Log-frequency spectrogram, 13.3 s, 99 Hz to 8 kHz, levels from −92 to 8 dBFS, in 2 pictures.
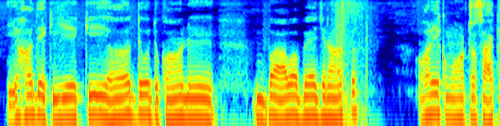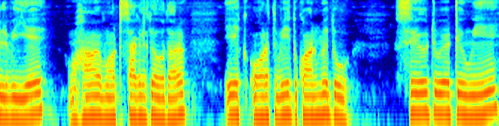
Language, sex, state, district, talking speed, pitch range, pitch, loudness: Hindi, male, Uttar Pradesh, Hamirpur, 130 wpm, 130-145 Hz, 140 Hz, -16 LUFS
